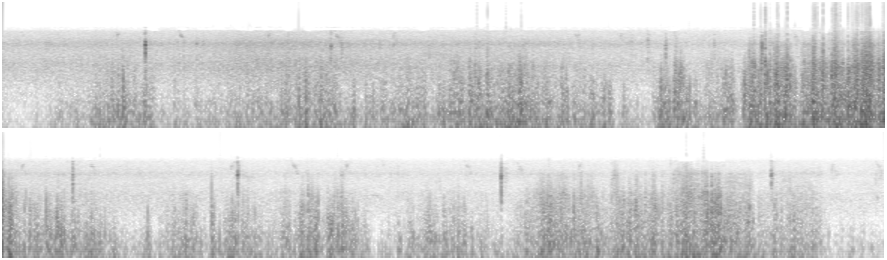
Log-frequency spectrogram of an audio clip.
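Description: Wind buffeting the microphone in loud, gusting low rumbles that swell and fade over several seconds. A few faint knocks, a hoe chopping into soil, come through it.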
